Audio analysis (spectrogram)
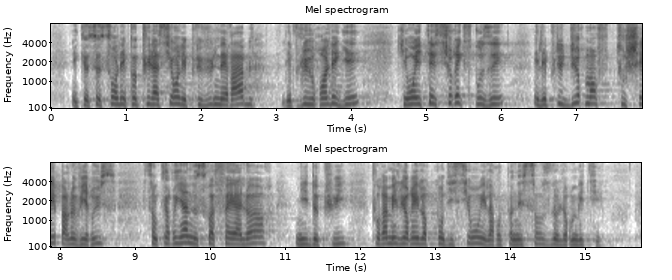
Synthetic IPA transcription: ekəsəsɔ̃lepɔpylasjɔ̃leplyvylneʁabl | leplyʁəleɡʲekʲʰiɔ̃et̪esyʁɛkspozeː | leplyd̪yʁmɑ̃t̪uʃepaʁləviʁysː | ɑ̃kəʁjɛ̃nəswafɛalɔʁ | nid̪əpɥipuʁameljɔʁelœʁkɔ̃d̪isjɔ̃elaʁəkɔnɛsɑ̃sd̪əlœʁmet̪je

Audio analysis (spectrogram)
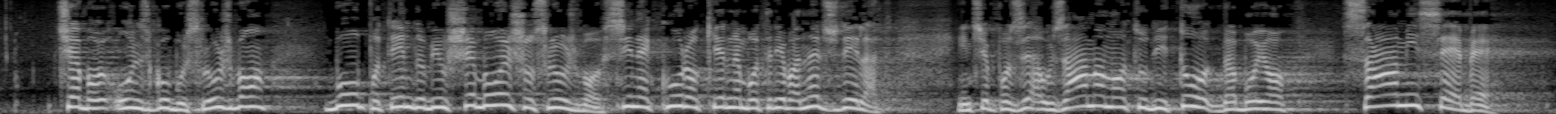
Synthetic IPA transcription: t͡ʃɛboʔɔnzɡuːbiwsluːʒbɔbopɔt̪eːmd̪ɔbiwʃɛboːlʃɔsluːʒbɔ̰siːnɛkuːɾɔkjeːɾnɛbot̪ɾeːbanət͡ʃd̪eːla̰t̪ | int͡ʃɛpɔzwzaːmɛmɔt̪uːd̪it̪oːd̪aboːjɔ | saːmisɛːbɛ

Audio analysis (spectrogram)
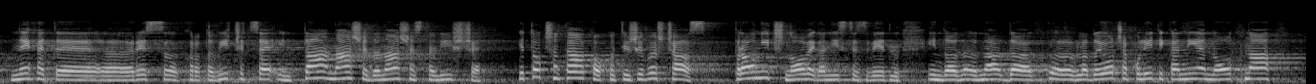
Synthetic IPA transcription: neːxajt̪ɛɾeːskɾɔt̪ɔʋiːt͡ʃisɛʔint̪anaːʃɛd̪anaːʃnɛst̪aliːʃt͡ʃɛ | jɛt̪ot͡ʃnɔt̪aːkɔkɔt̪jɛʒeʋəʃt͡ʃas | pɾawnit͡ʃnɔːʋɛɡanist̪ɛzʋeːd̪l̩ | ind̪anad̪aʋlad̪ajoːt͡ʃapɔliːt̪ikaniɛnɔːt̪na

